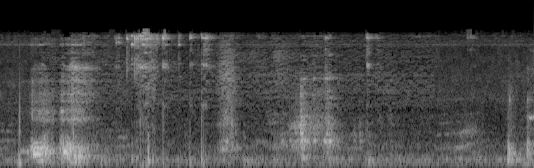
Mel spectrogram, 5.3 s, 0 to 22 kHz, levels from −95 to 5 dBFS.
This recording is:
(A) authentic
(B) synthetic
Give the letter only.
B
